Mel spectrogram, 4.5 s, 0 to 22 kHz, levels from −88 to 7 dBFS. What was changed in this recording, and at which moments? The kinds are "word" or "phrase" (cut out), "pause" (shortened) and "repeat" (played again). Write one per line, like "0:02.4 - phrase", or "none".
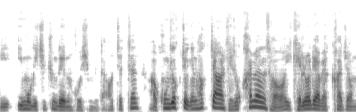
0:01.8 - pause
